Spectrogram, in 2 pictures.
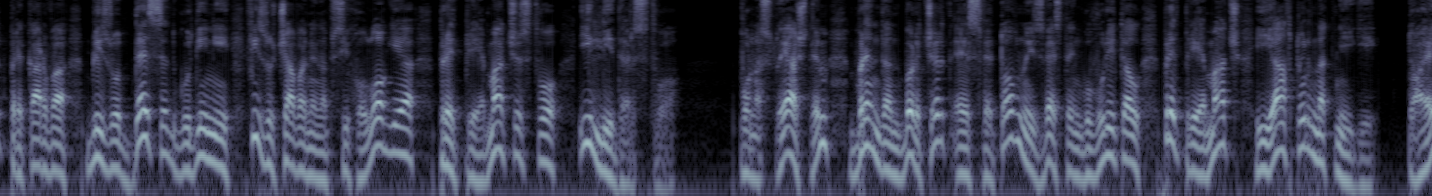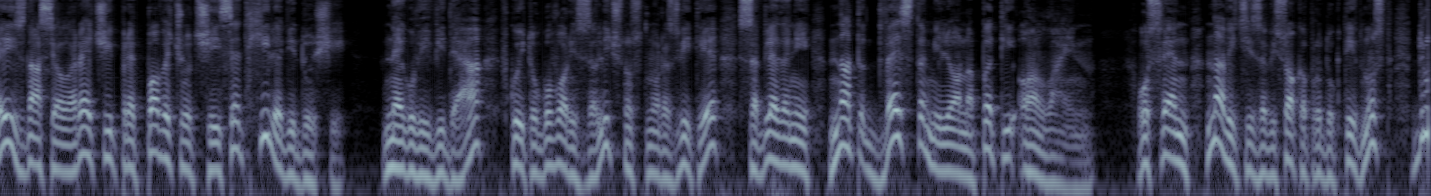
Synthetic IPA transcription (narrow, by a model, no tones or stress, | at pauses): t̪̚pɾɛkaɾvəblizod̪ɛsɛd̪ɡod̪inifizut͡ʃavɐnɛnɐpsixolˠɔɡ̟ʲijəpɾɛt̪̚pɾiɛ̰mat͡ʃɛst̪vo | ilid̪ɛ̰ɾst̪vo̰ | ponɐst̪ojaʃt̪ɛmbɾɛnd̪ənbɤɾt͡ʃəɾt̪ɛsvɛt̪ɔvnoizvɛst̪ɛnɡovoɾit̪ɛlˠpɾɛt̪̚pɾiɛmat͡ʃiaft̪oɾnɐknḭɡ̟ḭ | t̪ɔjɛiznasəlˠɾɛt͡ʃipɾɛt̪̚pɔvɛt͡ʃɛot̪ʃɛisɛt̪xilʲɐd̪id̪uʃḭ | nɛɡovivid̪ɛafkoit̪oɡovɔɾizɐlit͡ʃnost̪noɾɐzvit̪iɛsəɡlɛd̪ɐninat̪d̪vɛst̪əmiliɔnɐpɤt̪iʔɔnlˠa̰jn | osvɛnːavit̪sizɐvisɔkəpɾod̪ʊkt̪ivnost̪d̪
